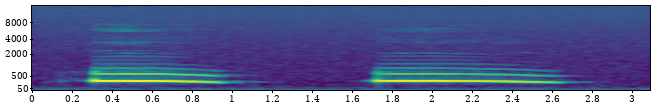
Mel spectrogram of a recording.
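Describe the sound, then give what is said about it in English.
An owl hoots twice in the distance at night while campers lie in a covered wagon. Two clear, long, low hoots sound alone, each holding steady before sliding slightly down in pitch, separated by a short silence. “And I could hear an owl in the distance.”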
